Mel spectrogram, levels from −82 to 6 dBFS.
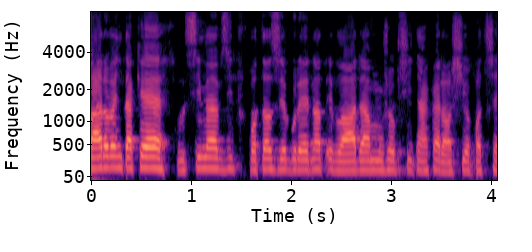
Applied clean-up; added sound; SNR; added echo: neural mask model Resemble Enhance denoiser.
